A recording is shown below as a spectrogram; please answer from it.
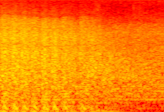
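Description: Ship cannons and machine guns firing in a pirate naval battle in Like a Dragon: Pirate Yakuza, a dense, loud rumble of rapid overlapping blasts that eases slightly toward the end.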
